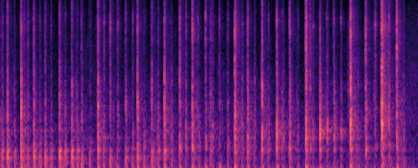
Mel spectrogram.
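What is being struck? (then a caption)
Plastic laptop keyboard keys. Fingertips type and tap quickly on the keys of a black plastic HP laptop keyboard held tilted, producing dense, sharp clicks. Around thirty quick, dry taps sound with short bright transients over a low, steady hum. Each tap dies away almost at once.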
